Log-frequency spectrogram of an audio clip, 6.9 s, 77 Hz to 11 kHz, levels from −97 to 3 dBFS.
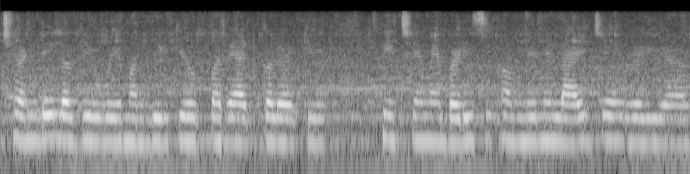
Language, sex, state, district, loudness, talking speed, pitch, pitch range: Hindi, male, Chhattisgarh, Raipur, -17 LUFS, 175 wpm, 195 Hz, 190-200 Hz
